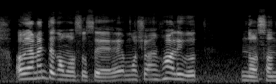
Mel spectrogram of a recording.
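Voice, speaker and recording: A woman's very fast speech, bright and sharp in tone, with ordinary pitch variation. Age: 30s. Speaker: podcast host. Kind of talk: casual chat.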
